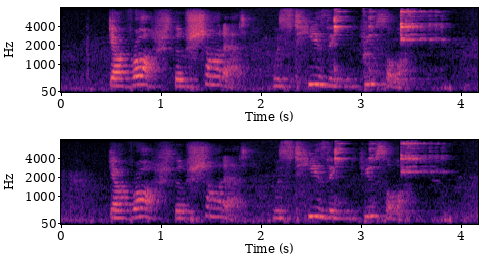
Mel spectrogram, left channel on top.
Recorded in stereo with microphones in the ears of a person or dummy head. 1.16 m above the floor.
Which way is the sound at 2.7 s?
50° left (ahead or behind).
